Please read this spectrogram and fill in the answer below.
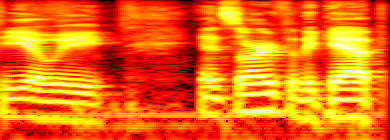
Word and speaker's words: PoE: sorry what oh that Poe excuse me well here's your first lesson on power over ethernet you don't pronounce it po you do pronounce it Poe and sorry for the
